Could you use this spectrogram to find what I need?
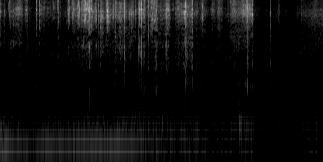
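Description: Paper crinkles and rustles between fingers.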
